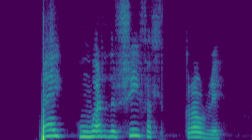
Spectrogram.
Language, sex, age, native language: Icelandic, female, 10, Icelandic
